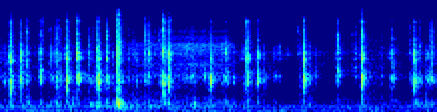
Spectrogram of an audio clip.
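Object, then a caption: Plastic mechanical keyboard. Both hands type with their fingertips on a compact mechanical keyboard with white and grey plastic keycaps. About two dozen quick, bright plastic clacks come in an uneven rhythm, each dying away almost at once over a faint steady low hum.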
